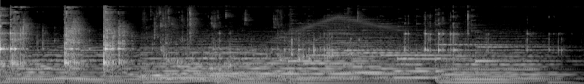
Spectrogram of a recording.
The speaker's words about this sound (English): I will get it out and uh, whip the top off the bottle.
